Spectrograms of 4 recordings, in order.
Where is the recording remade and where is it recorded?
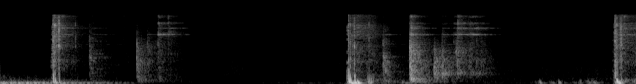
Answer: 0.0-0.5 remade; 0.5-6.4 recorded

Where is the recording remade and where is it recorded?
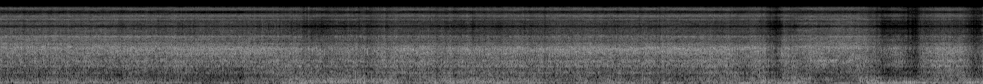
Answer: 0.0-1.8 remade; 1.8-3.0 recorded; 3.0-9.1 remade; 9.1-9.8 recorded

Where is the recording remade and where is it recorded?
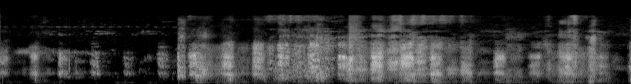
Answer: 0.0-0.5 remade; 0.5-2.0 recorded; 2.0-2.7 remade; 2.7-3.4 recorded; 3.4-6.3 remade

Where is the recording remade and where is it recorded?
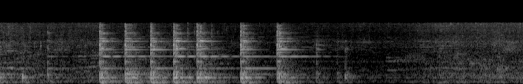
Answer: 0.0-5.2 recorded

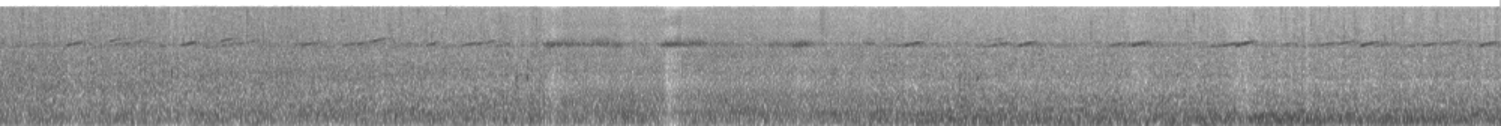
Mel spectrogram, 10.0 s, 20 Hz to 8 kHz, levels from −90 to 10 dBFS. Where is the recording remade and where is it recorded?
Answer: 0.0-3.6 recorded; 3.6-5.8 remade; 5.8-10.0 recorded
